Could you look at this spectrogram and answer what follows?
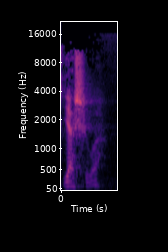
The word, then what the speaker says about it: Yeshua: And we pronounce it a little different, it's Yeshua. But it's the same thing as Joshua.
